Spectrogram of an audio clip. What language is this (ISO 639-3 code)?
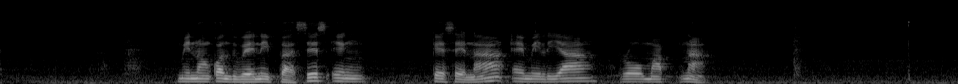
jav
